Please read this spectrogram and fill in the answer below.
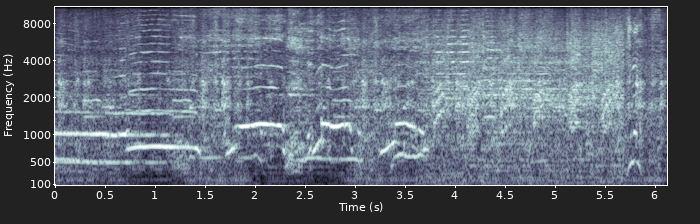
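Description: A man howling like a dog: long, slowly falling howls over the first second and a half, then shorter wavering yelps and cries.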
